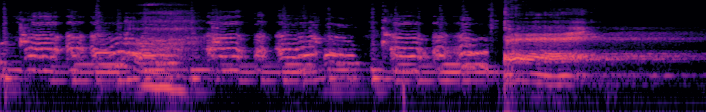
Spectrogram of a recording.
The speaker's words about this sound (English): So it ends with her in her parents' Mercedes fanning herself with a bunch of Canadian bills. And belching. And belching.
